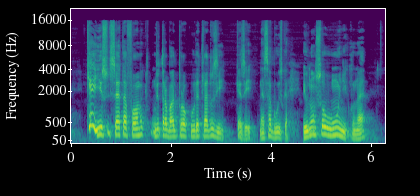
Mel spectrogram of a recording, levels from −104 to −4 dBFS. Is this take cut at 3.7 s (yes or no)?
yes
